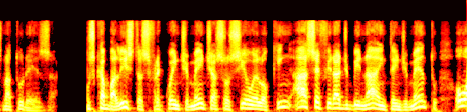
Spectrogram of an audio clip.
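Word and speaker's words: Elohim: Eloquim, que pronunciamos Eloquim com K por reverência, está associado ao atributo da justiça e do julgamento Midat Hajin, enquanto ao nome sagrado Yodrivavri.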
